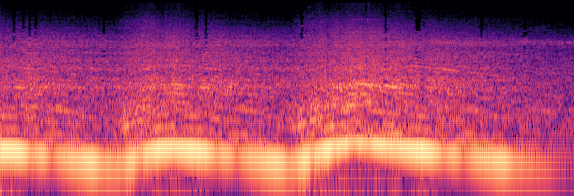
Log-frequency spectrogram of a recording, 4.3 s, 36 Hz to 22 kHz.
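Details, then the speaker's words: Geely CK2 1.5 L on petrol, hard-starting with a cam sensor error after valve adjustment, a new sensor did not help: quick throttle blips sound rough and stumbling, cylinder one drops out, cam timing two teeth late. "як бачимо якщо більш плавно дають то всі циліндри працюють а так у нас як завжди все одно випадає перший"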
